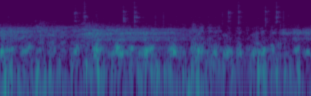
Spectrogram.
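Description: Sheep bleats in Minecraft with the Buildcraft mod, a couple of short wavering calls over a busy background of game sounds, moderately quiet and brief.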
